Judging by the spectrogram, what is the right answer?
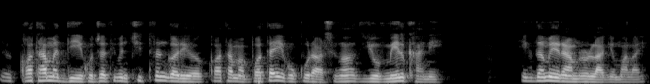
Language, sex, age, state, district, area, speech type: Nepali, male, 45-60, West Bengal, Kalimpong, rural, spontaneous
